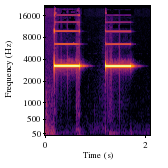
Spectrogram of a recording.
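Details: Newly installed hardwired, interconnected ceiling smoke detector on AC power (green light on) pressed to test: two loud, piercing high beeps about half a second each with a clear gap. The alarm works, but the other interconnected alarms weren't heard sounding.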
